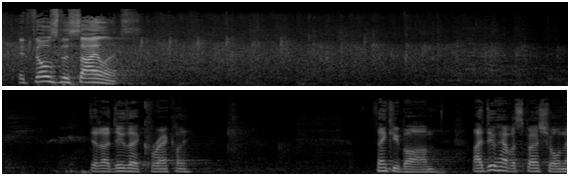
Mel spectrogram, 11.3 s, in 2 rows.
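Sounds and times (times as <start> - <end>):
audience applause: 0.0 - 5.9
speech: 0.2 - 1.3, 6.6 - 7.6, 9.4 - 11.2.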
